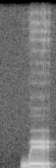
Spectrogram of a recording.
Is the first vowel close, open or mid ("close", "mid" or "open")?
mid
